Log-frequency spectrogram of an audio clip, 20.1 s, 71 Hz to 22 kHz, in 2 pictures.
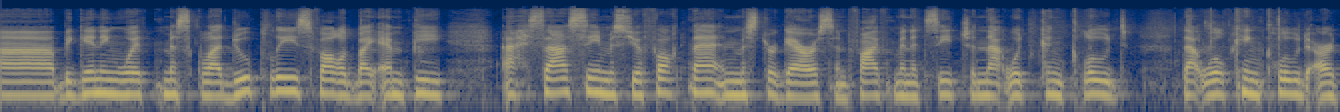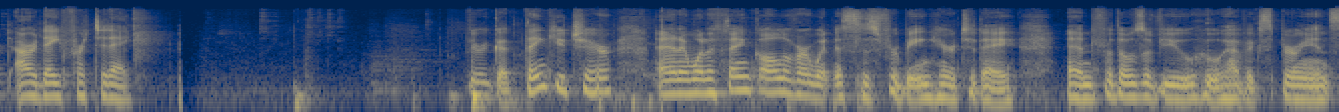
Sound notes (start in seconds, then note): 8.8 speaking French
